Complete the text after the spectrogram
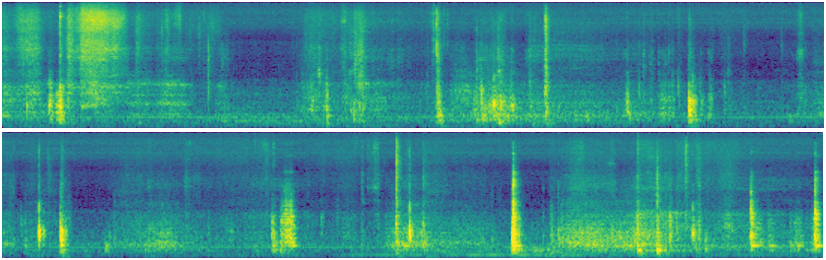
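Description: A small metal tin clinks as it is set down.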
